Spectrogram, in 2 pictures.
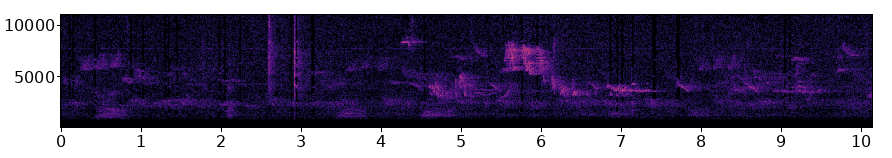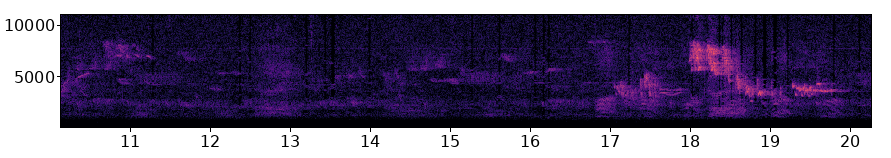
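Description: Small birds chirping and twittering: many short, high calls overlapping, growing louder and busier near the end.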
